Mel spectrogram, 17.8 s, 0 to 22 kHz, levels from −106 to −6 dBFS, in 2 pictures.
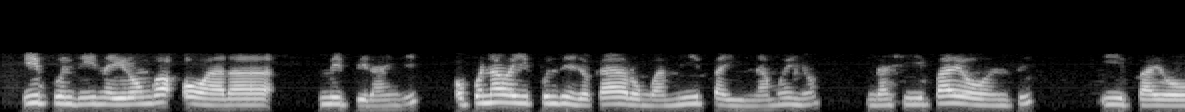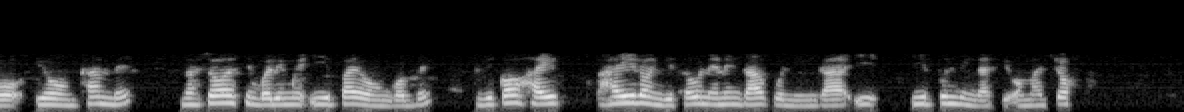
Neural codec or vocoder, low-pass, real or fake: none; 3.6 kHz; real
